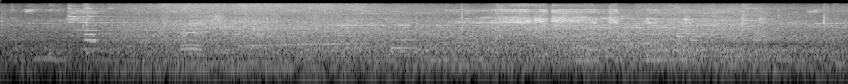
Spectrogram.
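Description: Busy city street traffic: engines of minibuses, cars and a small truck passing close by, swelling as a vehicle goes past, with people's voices in the street mixed in.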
